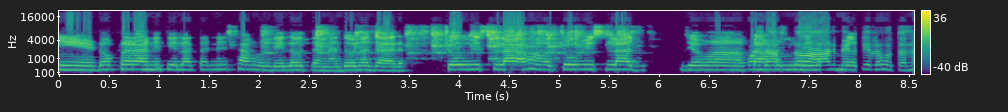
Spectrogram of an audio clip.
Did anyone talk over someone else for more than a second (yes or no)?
no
